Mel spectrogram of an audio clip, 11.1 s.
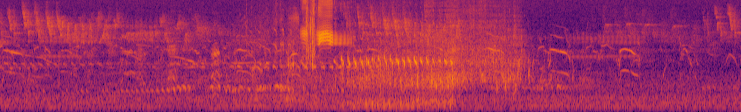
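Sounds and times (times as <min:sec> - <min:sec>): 
Common goldeneye calling: 0:01.1 - 0:09.5.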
